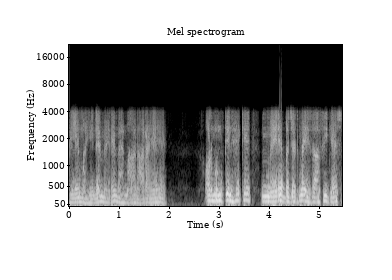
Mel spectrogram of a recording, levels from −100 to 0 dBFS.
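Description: Throughout, the speech is grainy and rough, with nothing above 4.2 kHz. This points to heavy Opus compression, likely at a very low bitrate around 8 kbps.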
